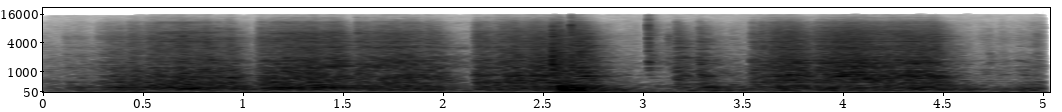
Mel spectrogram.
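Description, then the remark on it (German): A windmill brake being released by hand inside the mill, with loud wooden creaking and grinding that comes in several long rubbing strokes separated by brief pauses. “Und hiermit machst du, pass auf, machst du bremslos.”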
